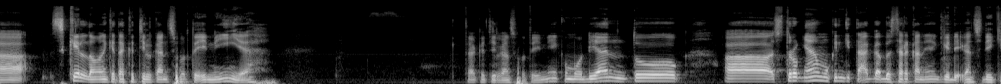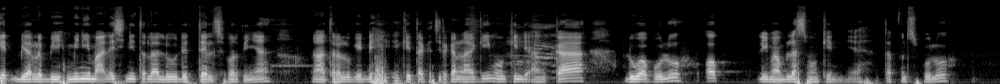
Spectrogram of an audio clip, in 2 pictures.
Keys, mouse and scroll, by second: 0.7-4.1 drag, 6.9 click, 9.4 click, 11.6 click, 13.0-15.5 drag, 15.9 KP_2, 16.1 KP_0, 16.5 Return, 18.5 click, 19.9 KP_1.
